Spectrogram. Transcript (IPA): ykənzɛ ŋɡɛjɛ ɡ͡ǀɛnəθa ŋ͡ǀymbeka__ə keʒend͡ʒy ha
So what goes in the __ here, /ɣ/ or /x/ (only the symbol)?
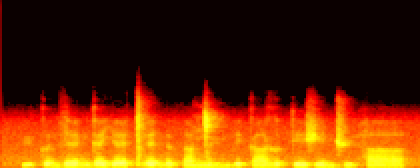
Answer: ɣ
